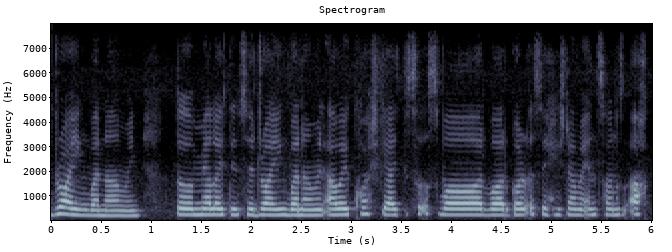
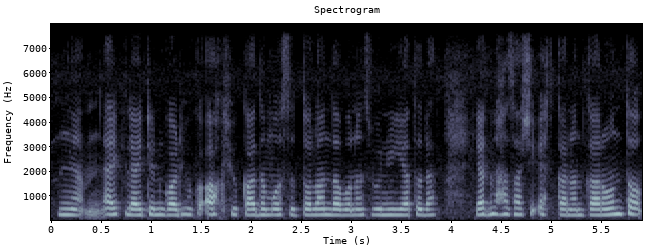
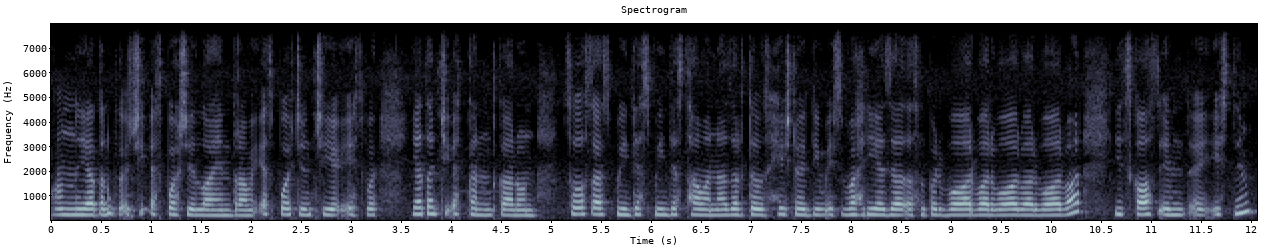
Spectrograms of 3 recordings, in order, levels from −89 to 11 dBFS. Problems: none marked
